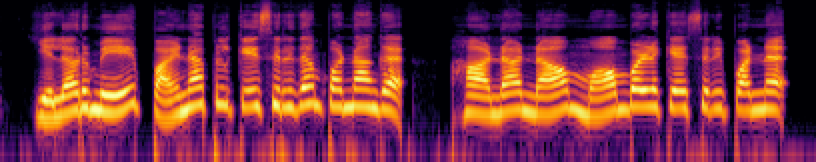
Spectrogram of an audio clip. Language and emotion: Tamil, happy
